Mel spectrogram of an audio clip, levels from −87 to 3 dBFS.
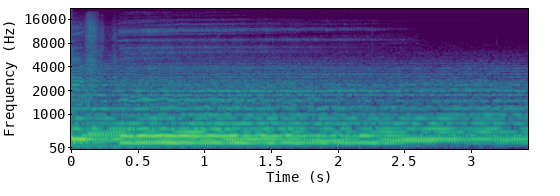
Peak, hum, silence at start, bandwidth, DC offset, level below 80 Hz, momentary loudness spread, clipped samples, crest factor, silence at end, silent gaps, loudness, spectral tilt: -8 dBFS; none; 0 s; 17 kHz; under 0.1%; -64 dBFS; 7 LU; under 0.1%; 14 dB; 0 s; none; -22 LUFS; -7 dB/octave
